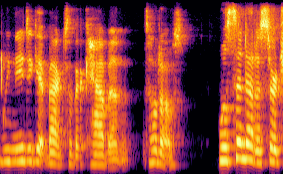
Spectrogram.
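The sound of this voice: An unforced reading voice shows ordinary pitch variation, with the background quiet.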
